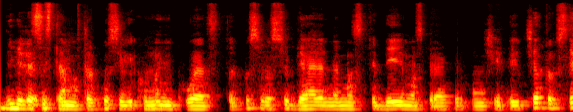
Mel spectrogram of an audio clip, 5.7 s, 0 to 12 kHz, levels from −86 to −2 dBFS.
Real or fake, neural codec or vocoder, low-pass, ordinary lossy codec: fake; codec, 44.1 kHz, 3.4 kbps, Pupu-Codec; 10.8 kHz; AAC, 48 kbps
